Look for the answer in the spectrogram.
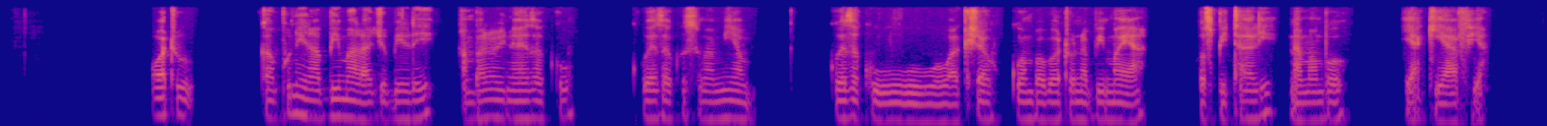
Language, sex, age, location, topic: Swahili, male, 18-24, Kisii, finance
